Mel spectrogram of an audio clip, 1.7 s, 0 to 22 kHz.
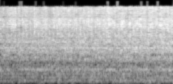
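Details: Turbo Honda Civic Si, first start after 1+ years, basemap tune, idling: busy whirring hiss in engine bay, quieter with fan on, louder with fans removed; owner suspects AC compressor, clutch fan or bearing, unconfirmed.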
